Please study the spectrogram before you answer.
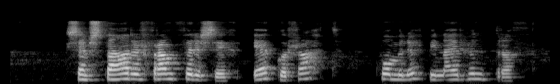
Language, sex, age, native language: Icelandic, female, 40-49, Icelandic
